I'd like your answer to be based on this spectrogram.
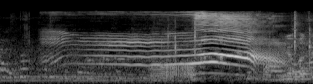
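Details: Newborn girl on her day of birth, during a newborn hearing test she passed: a strong, clear, rising cry lasting a few seconds, with a steady tone and no hoarseness; a normal vigorous newborn cry.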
